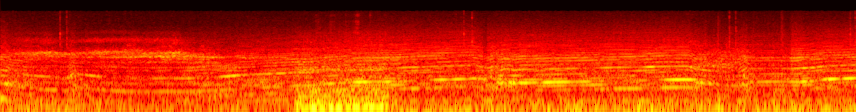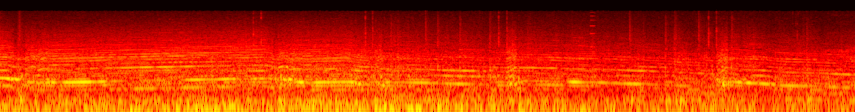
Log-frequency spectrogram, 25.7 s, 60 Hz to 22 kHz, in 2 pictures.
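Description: A 1994 McLaren F1 in GT Sport, its V12 engine revving and shifting steadily through corners with loud sustained drone, changing pitch as it accelerates and short-shifts, tire noise beneath.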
